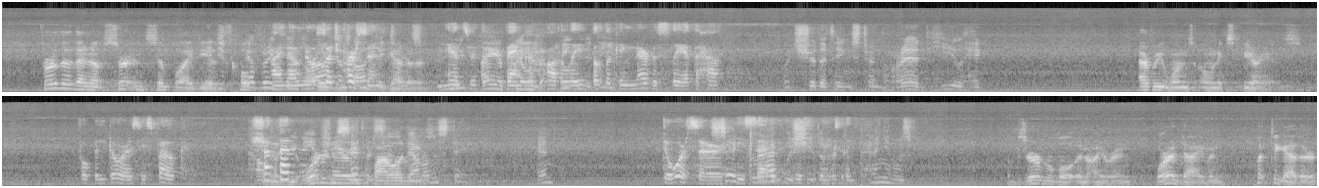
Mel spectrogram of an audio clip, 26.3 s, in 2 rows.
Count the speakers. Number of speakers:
3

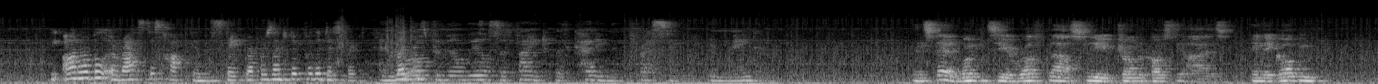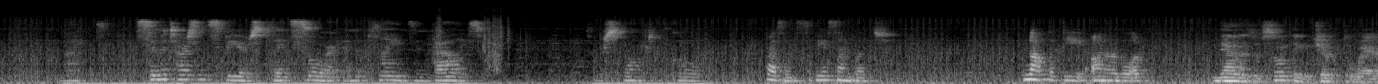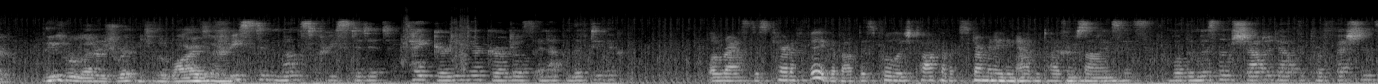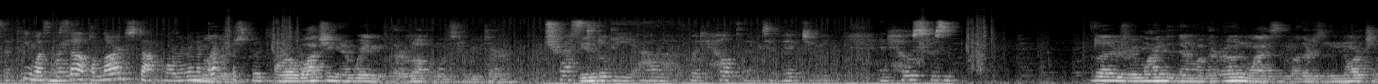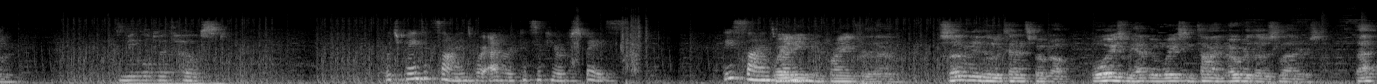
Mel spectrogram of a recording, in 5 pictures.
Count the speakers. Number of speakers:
3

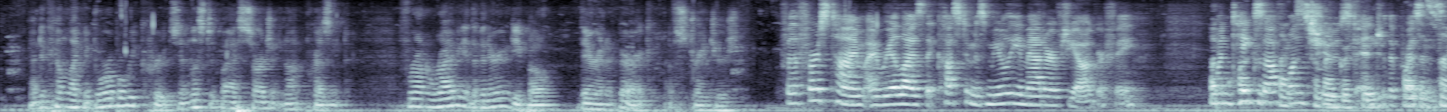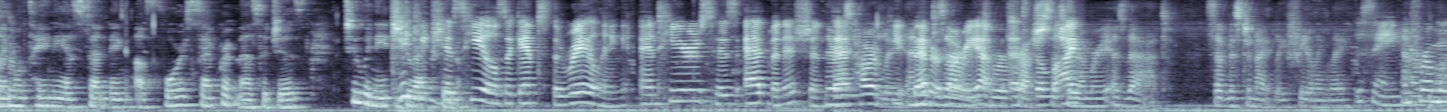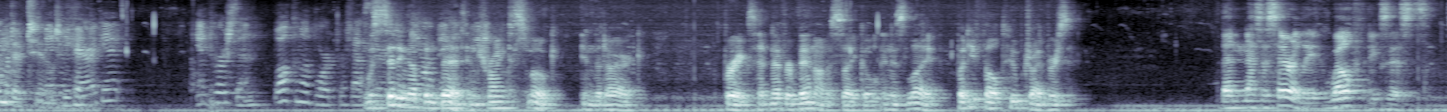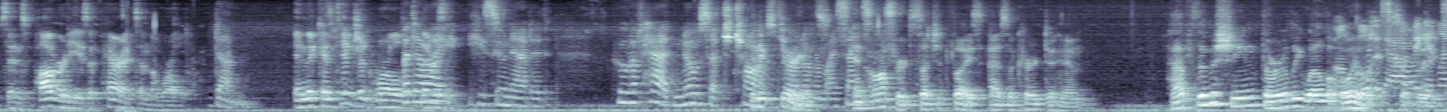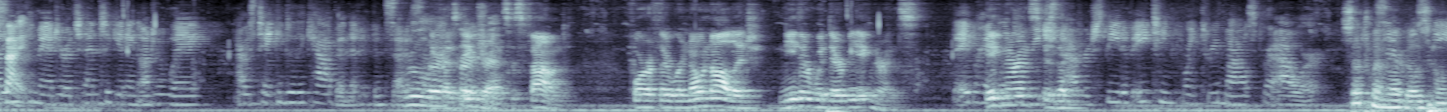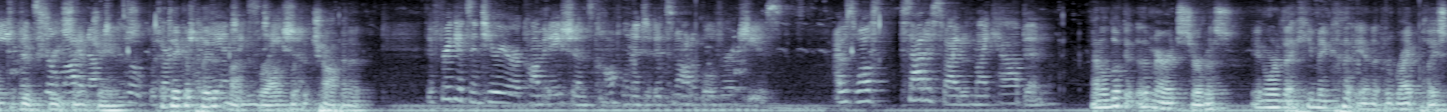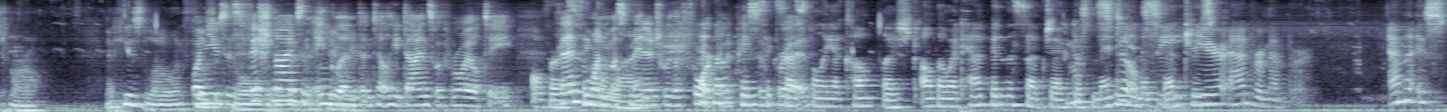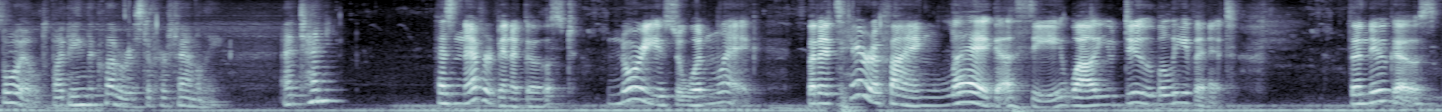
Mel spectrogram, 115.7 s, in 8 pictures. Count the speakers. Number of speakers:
8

